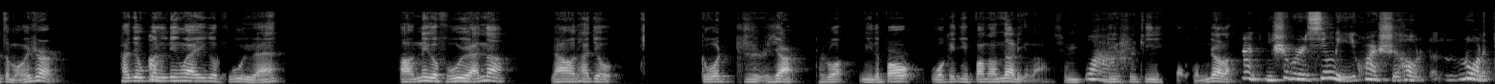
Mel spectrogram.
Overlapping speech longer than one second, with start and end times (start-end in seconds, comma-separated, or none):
none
